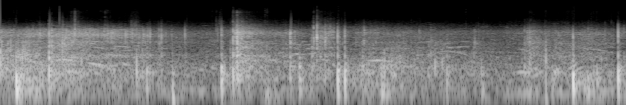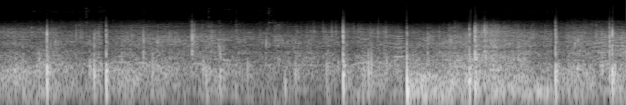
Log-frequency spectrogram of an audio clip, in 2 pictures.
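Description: Firecrackers going off in an irregular string of sharp pops and cracks, sometimes several in a second, with people talking underneath.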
